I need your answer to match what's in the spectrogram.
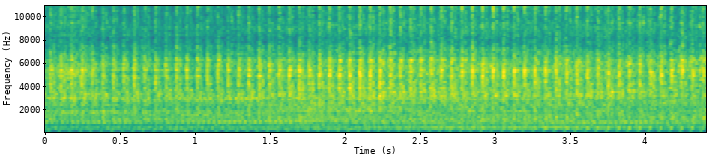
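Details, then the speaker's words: Poulan Pro PP19A42 riding mower with General transmission, after freeing the stuck forward/reverse pedals; quick, even pulsing beat at steady idle with no knocks or misses, runs good; normal idle. "you can hear it runs good and most importantly the pedal is smooth now so that's great"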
